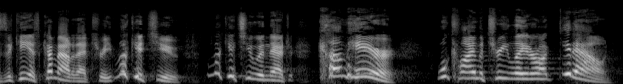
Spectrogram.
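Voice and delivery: high, loud call up into a tree. Acted. Jesus calling Zacchaeus down out of the tree, loud and high. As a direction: shout up to the man in the tree, friendly.

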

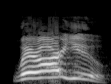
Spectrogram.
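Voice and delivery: loud questioning call. Acted. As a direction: call out across the garden. God calling louder.

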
